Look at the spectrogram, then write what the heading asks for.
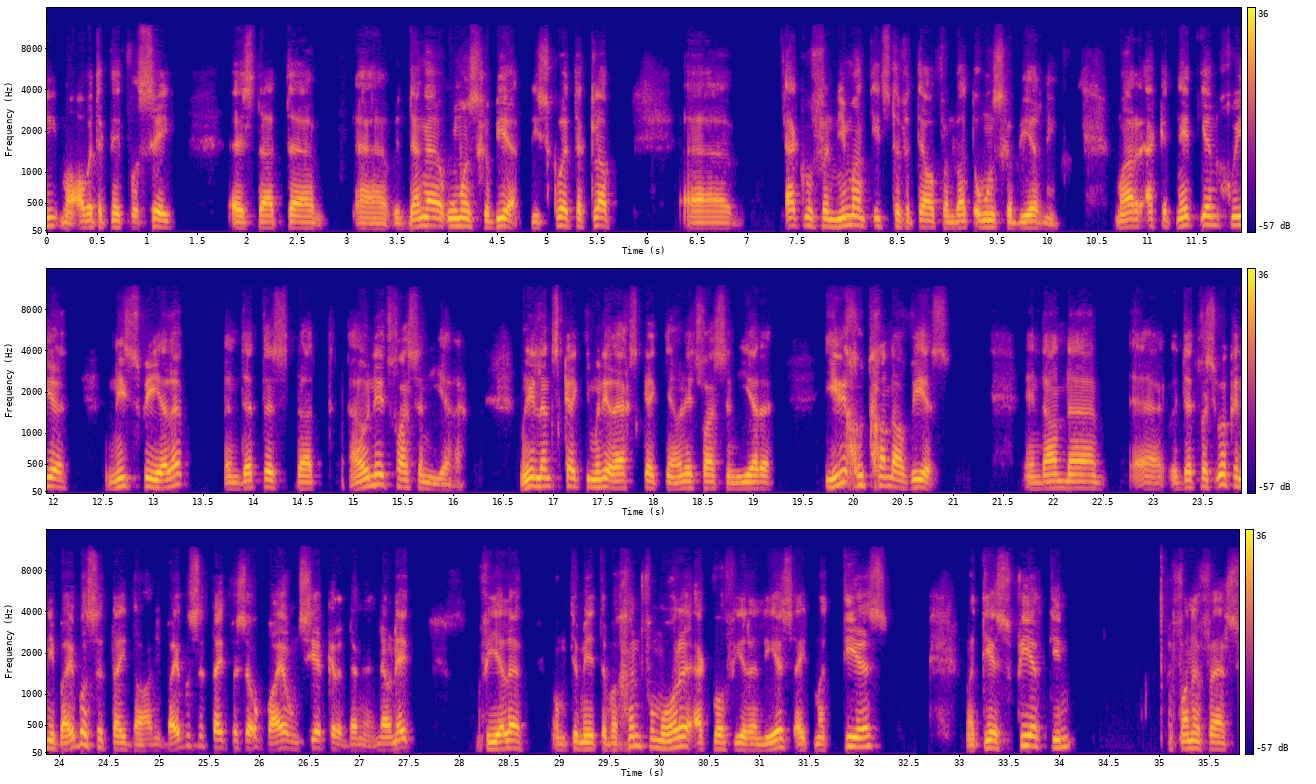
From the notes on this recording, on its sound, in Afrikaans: Manne van die Woord Zoom Byeenkoms 11 Maart 2022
